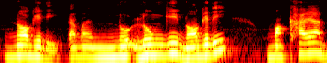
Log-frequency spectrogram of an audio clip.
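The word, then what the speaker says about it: Ngidi: কিনা, কিন্তু তোমরা লুঙ্গি এনগিডির নাম শুনছো, এখন ক্রিকেট খেলে সাউথ আফ্রিকার দলে, এন্টিনি খুব বিখ্যাত ছিল। উচ্চারণটা এন্টিনি বা এনগিডি না, উচ্চারণটা হচ্ছে নটিনি নগিডি, তার মানে লুঙ্গি নগিডি,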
